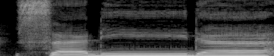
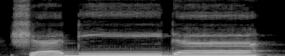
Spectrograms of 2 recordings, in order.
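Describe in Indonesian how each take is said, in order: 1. Kata ini diawali dengan bunyi 's' biasa. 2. Kata ini diawali dengan bunyi 'sh'.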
